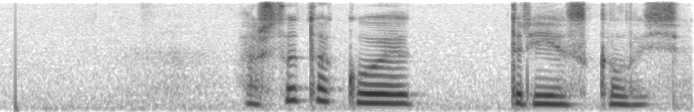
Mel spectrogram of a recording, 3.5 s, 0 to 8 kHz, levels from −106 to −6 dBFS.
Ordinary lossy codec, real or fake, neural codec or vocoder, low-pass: none; real; none; 7.2 kHz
